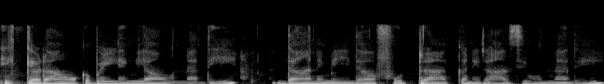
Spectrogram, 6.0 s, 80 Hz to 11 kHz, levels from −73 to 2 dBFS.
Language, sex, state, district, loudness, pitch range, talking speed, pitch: Telugu, female, Andhra Pradesh, Krishna, -24 LUFS, 155-180 Hz, 120 wpm, 160 Hz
